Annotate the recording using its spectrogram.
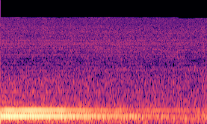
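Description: A harpsichord chord ringing on and dying away, its notes fading steadily over about a second and a half.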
